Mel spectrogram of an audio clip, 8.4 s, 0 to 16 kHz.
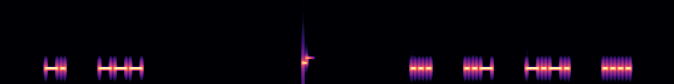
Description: Morse code, heard as a keyed tone, about 25 wpm, spaced as for 14 wpm, 700 Hz. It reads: NO SUCH
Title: 3x Character Spacing - Top 200 Words - 25wpm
